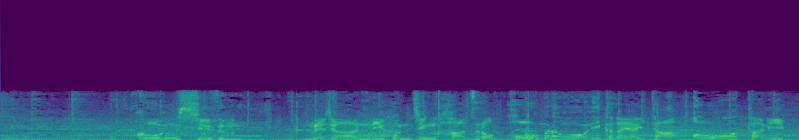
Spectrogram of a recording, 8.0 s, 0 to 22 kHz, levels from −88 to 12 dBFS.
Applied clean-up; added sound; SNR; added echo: none; Thump, thud; 11 dB; none.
